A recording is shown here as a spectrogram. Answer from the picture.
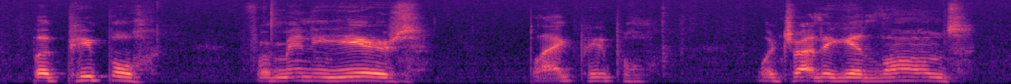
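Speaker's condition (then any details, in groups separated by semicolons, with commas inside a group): ALS; progressive terminal illness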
